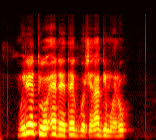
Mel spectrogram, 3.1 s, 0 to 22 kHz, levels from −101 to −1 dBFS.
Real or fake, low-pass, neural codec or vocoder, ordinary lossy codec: fake; 14.4 kHz; autoencoder, 48 kHz, 128 numbers a frame, DAC-VAE, trained on Japanese speech; none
